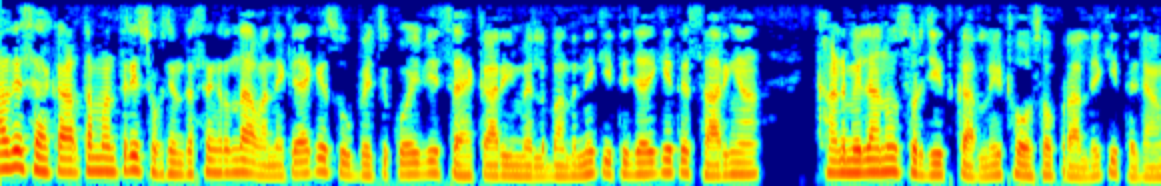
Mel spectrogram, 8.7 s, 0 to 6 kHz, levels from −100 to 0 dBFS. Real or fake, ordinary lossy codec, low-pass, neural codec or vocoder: real; none; 5.4 kHz; none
